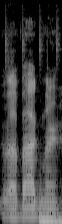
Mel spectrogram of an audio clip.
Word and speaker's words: Wagner: do Wagner France Wagner Wagner actually is the correct way to say it he's German and Paulo uh benero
